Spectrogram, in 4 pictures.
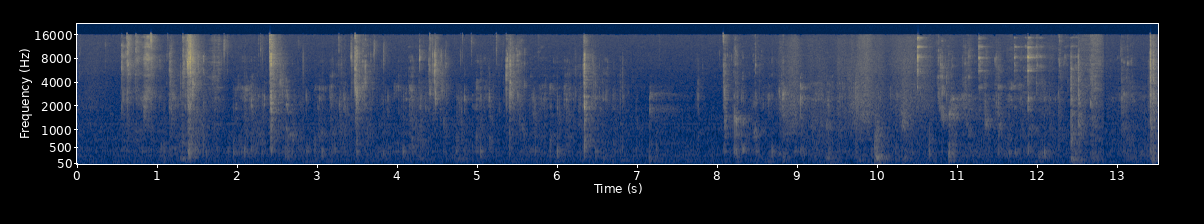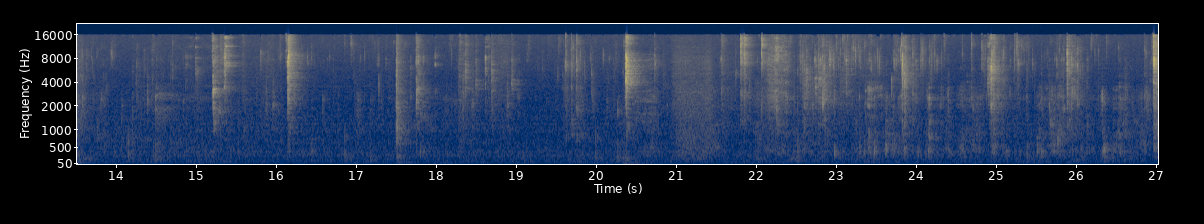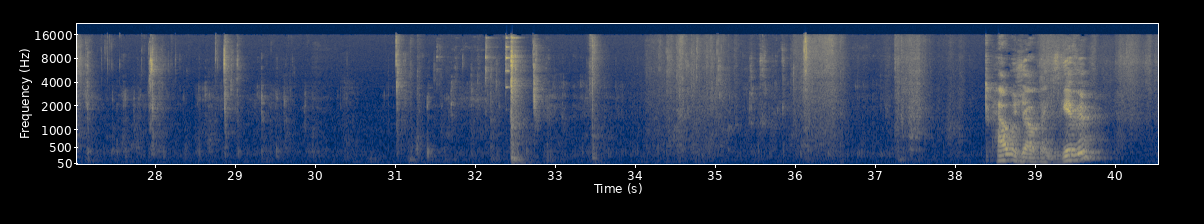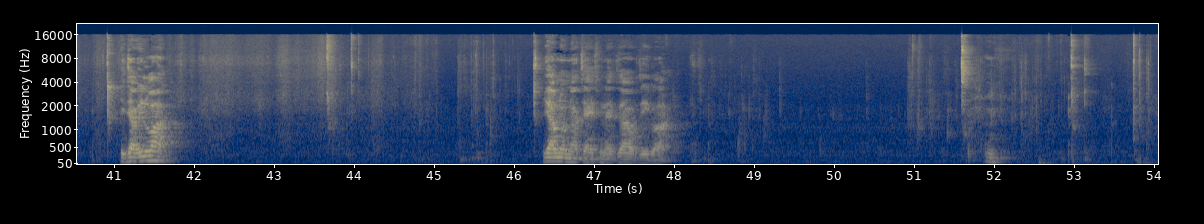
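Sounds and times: person slurping and chewing noodles: 0:00.6 - 0:07.0, 0:10.4 - 0:37.5.

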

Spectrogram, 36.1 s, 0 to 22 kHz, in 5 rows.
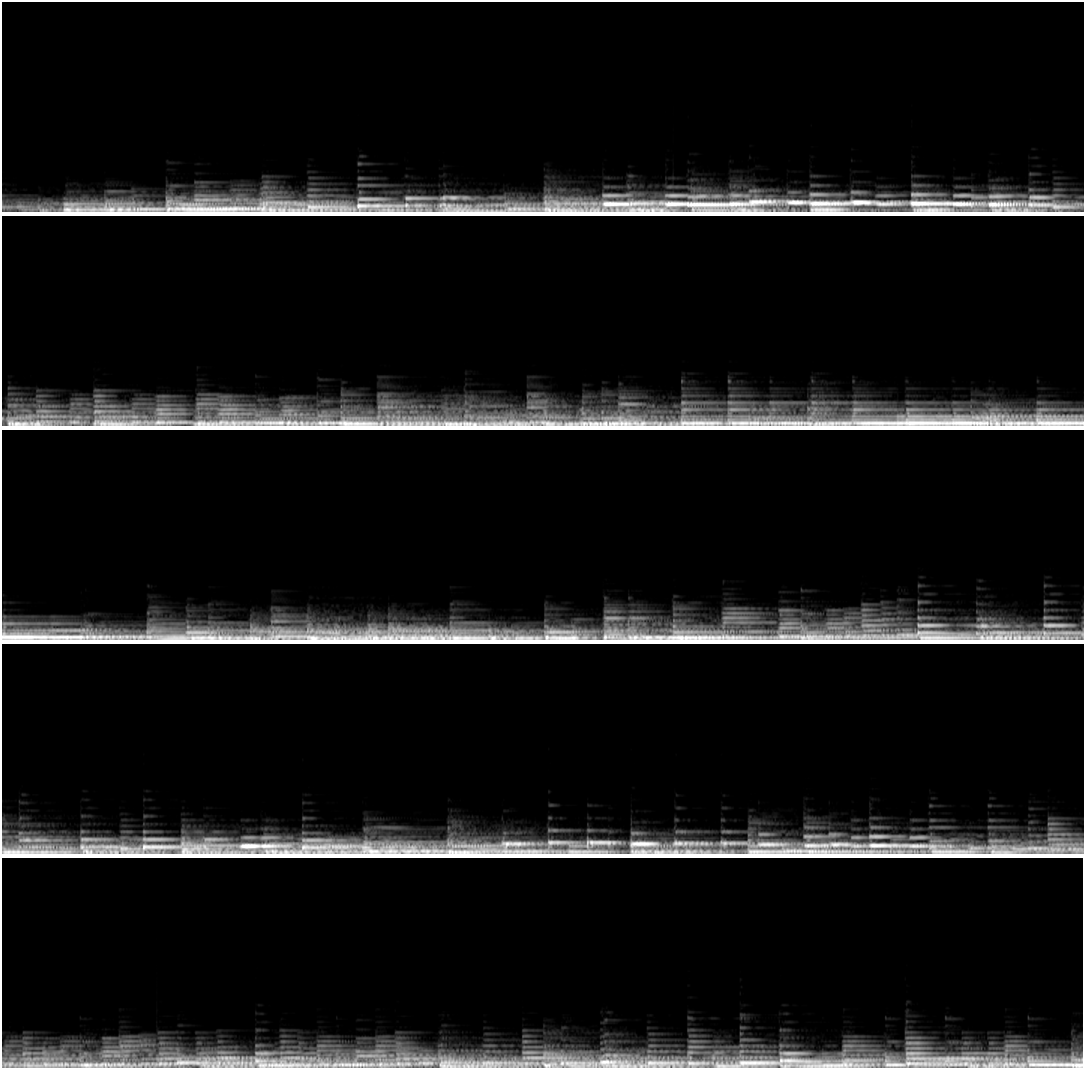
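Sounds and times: piano music through speaker: 0:00.0 - 0:36.0.

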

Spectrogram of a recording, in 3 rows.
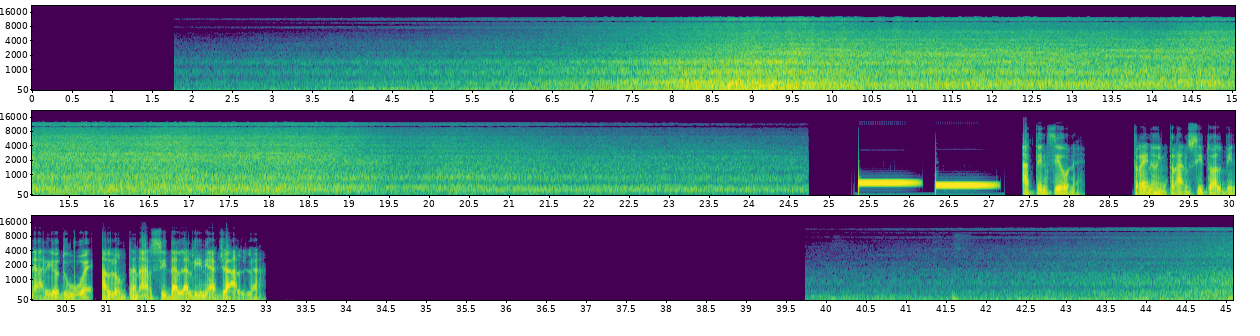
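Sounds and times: train wheels rumbling on rails: 0:03.5 - 0:24.4, 0:39.9 - 0:45.0.

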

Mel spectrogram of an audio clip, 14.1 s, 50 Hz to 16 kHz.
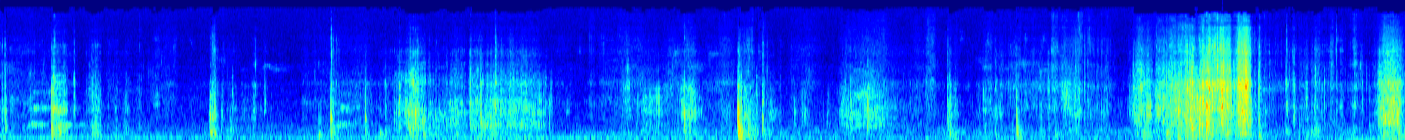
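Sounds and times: scraping: 0:03.3 - 0:14.0
clicks and knocks under car: 0:06.3 - 0:07.9.

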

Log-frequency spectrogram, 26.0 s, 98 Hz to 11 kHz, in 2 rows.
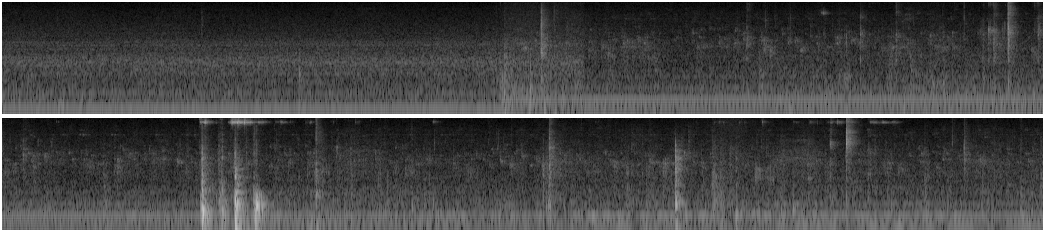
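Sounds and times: low steady hum: 0:00.0 - 0:26.0
kitten licking wet ticks: 0:10.3 - 0:13.5.

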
